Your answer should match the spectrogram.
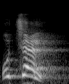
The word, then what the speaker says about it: उछल: The next one is uchal. The next one is uchal. Uchal, pronunciation is uchal.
